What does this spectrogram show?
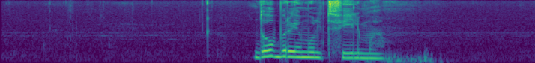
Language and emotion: Russian, neutral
